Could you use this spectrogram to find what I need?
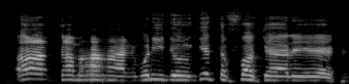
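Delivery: play-acted jeering, dismissive tone, spoken through laughter. Retelling how neighborhood boys mocked him: imitating boys laughing at him. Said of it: "laughing at me".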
